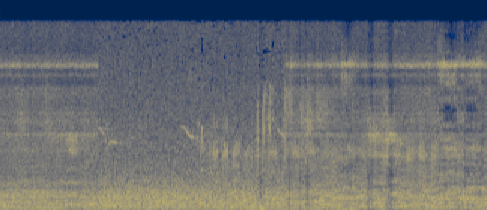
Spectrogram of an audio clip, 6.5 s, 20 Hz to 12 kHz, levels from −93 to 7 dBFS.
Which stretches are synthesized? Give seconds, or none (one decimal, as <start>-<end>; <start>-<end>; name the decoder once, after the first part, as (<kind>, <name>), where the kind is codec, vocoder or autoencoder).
0.0-1.3 (codec, SNAC); 3.8-6.5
